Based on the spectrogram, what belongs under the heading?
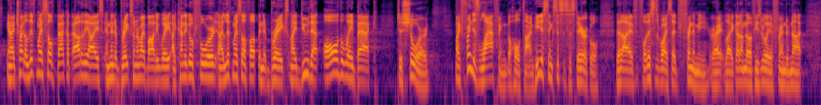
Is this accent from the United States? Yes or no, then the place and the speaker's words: yes; Ohio, United States; when I was about 10, maybe 11 years old, growing up in Southwest Ohio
